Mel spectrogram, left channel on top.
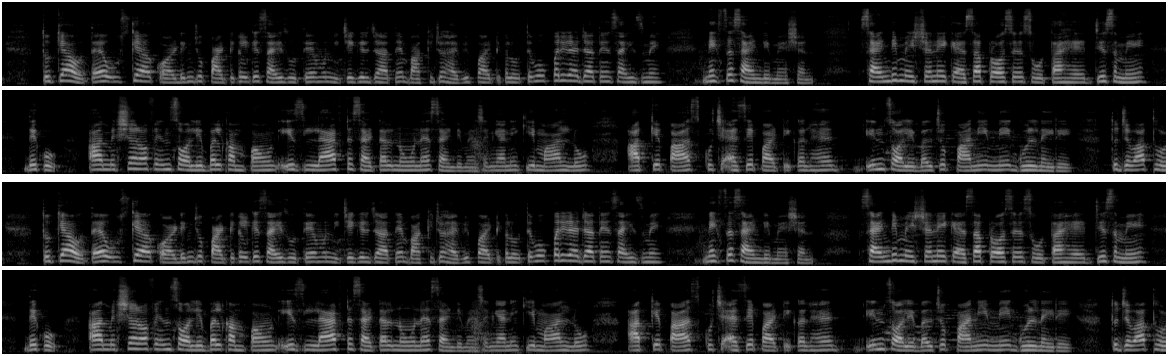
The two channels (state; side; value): normal; both; correlation 0.32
